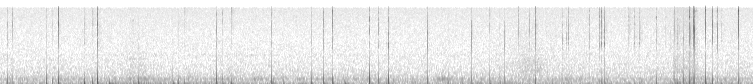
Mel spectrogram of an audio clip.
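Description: Long nails tap and click on a small blue liquid-filled glass facial ice globe with a handle, held close to the mic. Dozens of short, sharp, bright clicks land at an irregular pace over a quiet background with a faint steady low hum.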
